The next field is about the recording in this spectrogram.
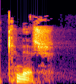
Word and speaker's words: knish: It's such a cute name, the knish. – Yes, well, thank you. I think so, too. It's important to note it's one syllable and that the K is pronounced. That's knish.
